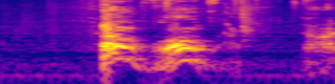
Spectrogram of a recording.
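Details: Dog 'talking' for a ginger snap treat: an abrupt yelp-like burst, then a rising-falling moaning vocalization, with human speech around it.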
